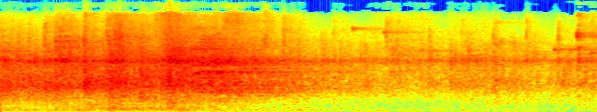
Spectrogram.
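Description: Echoing indoor-hall noise during a children's football practice: a blur of overlapping children's voices that fades after two to three seconds, leaving a quieter stretch with a few scattered ball thumps.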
